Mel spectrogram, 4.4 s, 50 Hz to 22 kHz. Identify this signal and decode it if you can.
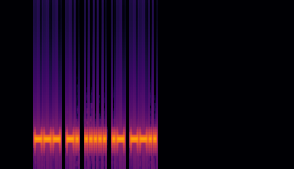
Morse code, heard as a keyed tone, about 34 wpm, 700 Hz. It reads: ON5AZ
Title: DXCC-100 Call Signs - 5 Characters - 35wpm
